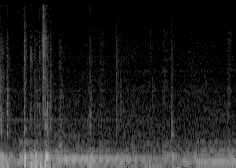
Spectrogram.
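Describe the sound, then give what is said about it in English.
Rapid, light keystrokes on a computer keyboard as a blog entry is written, with many faint clicks in an uneven rhythm over a steady low hum. “I am writing up a blog entry about my show today right now. As you can probably tell, perhaps.”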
